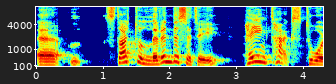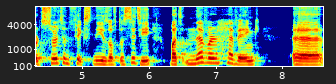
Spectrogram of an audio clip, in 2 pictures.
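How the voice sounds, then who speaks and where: With a Turkish accent, a woman speaks at a fairly slow pace in a fairly high pitch with very wide pitch swings, on a very clean recording with a silent background. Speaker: academic conference speaker. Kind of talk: conference talk. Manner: hesitant, many fillers and restarts.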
